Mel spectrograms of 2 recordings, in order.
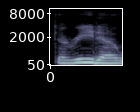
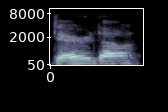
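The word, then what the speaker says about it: Derrida: in the world for Dorita which to me is just appropriate in a number of ways isn't it pronounced derida oh probably I don't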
